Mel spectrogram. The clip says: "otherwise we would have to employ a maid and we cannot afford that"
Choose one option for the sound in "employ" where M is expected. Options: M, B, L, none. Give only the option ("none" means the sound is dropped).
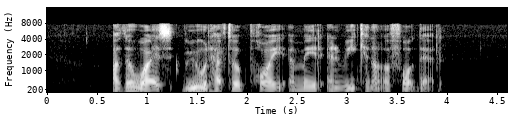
none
